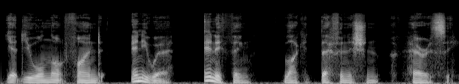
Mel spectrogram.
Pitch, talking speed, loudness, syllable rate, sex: 95 Hz, 155 wpm, -20 LUFS, 6.6 syllables/s, male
